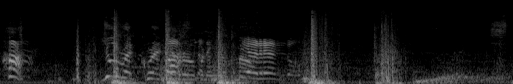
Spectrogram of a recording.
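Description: Heavy punches thud in quick succession.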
